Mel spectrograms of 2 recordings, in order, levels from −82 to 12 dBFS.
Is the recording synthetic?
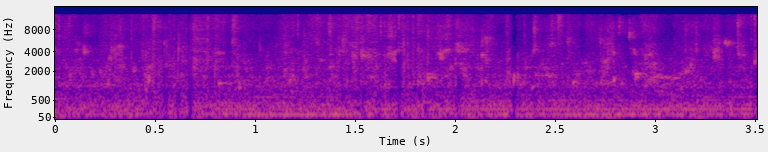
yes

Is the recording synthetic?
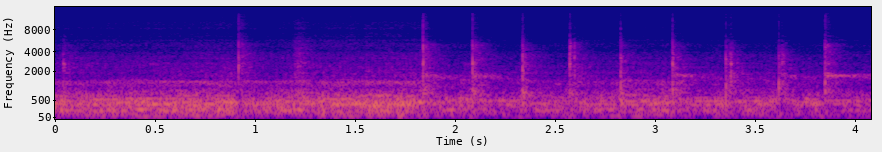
yes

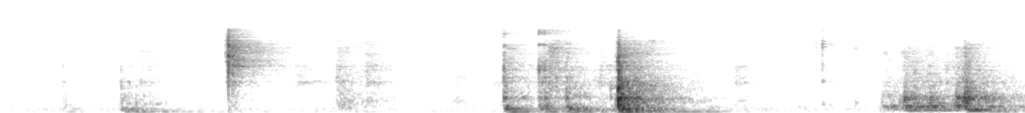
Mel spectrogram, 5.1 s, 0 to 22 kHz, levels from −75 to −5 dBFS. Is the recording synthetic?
yes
